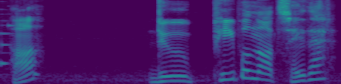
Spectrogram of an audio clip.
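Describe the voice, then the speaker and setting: A man's voice: sits high, animated, measured pace, slight background noise. A man voicing a friendly, earnest young man in a video game, informal and eager. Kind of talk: video game character acting.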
